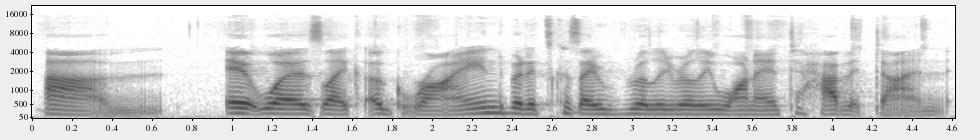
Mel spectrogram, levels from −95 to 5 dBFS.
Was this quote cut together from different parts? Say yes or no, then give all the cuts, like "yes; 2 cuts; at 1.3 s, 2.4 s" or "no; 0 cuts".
no; 0 cuts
